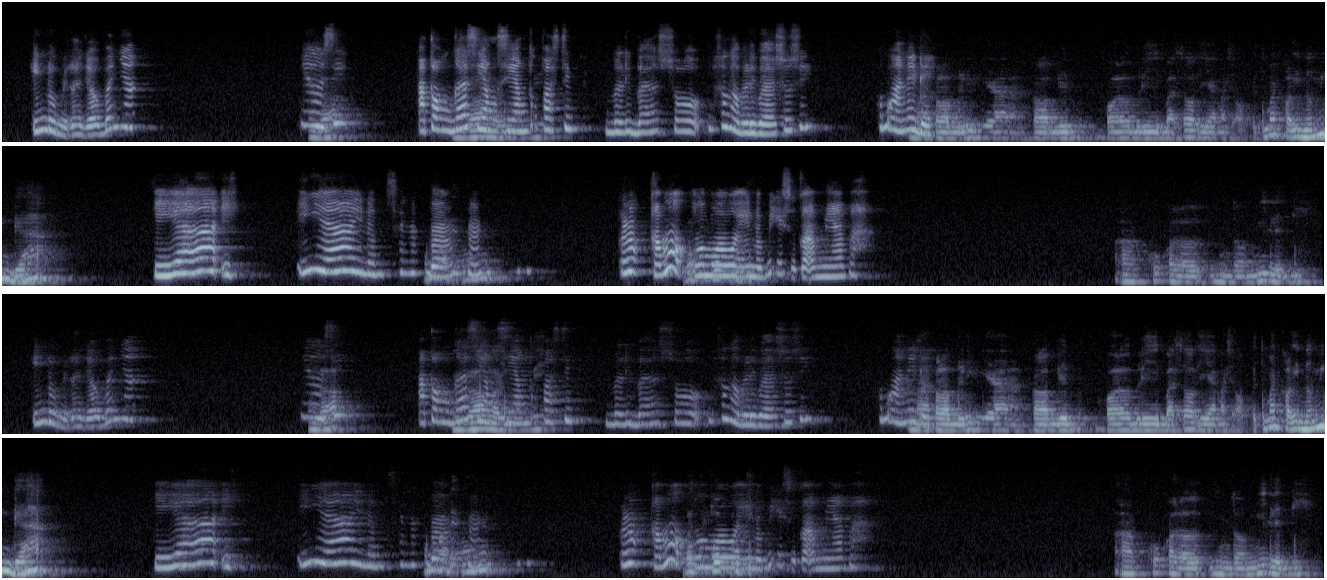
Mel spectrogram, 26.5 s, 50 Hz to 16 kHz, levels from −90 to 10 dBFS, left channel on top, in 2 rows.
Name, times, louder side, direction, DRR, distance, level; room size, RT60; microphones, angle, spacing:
voice 1, 0.3-1.3 3.0-3.5 4.2-5.7 6.0-8.1 8.8-9.3 14.8-15.6 16.2-18.1 19.4-21.9, left 7 dB, 90° left, 13 dB, 0.3 m, -29 dB
voice 2, 3.1-3.4 4.5-5.5 9.1-13.7 17.5-18.1 20.1-20.8 24.4-26.3, right 3 dB, 80° right, 10 dB, 0.8 m, -32 dB
11.5 x 7.7 x 4.0 m, 0.69 s
head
